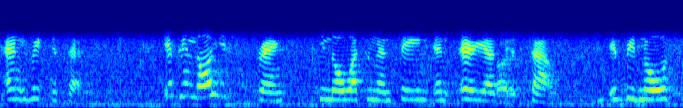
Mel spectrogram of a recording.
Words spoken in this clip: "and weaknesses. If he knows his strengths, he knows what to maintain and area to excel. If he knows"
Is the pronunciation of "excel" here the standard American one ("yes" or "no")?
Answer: no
